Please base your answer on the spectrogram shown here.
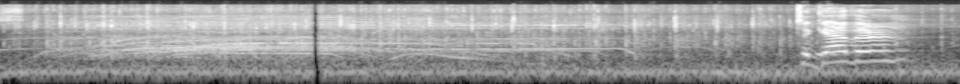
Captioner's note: applause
